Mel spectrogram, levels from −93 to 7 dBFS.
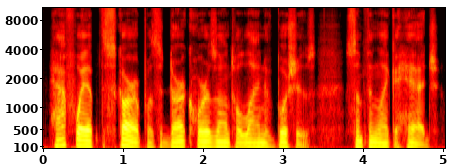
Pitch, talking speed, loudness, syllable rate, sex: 100 Hz, 180 wpm, -18 LUFS, 5.2 syllables/s, male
